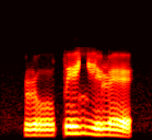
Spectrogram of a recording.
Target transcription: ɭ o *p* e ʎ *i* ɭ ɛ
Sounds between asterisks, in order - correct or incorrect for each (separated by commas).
correct, correct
